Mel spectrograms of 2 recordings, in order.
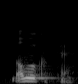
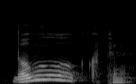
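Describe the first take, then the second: First: Said in the usual way. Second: Rushed. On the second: Shown as a demonstration.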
